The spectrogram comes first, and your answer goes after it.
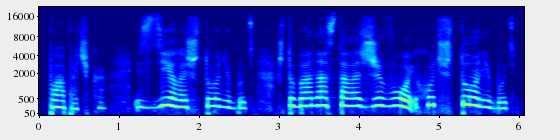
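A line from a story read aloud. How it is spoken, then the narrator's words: Loud sobbing plea. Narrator (Russian): Таня громко рыдала и просила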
